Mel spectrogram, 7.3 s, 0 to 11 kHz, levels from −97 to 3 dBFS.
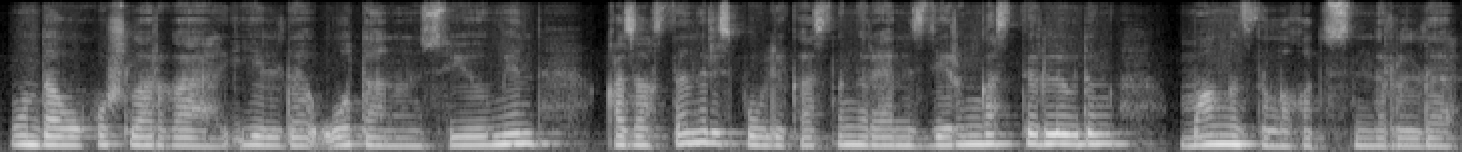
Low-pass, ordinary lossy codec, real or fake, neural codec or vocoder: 9.9 kHz; none; real; none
